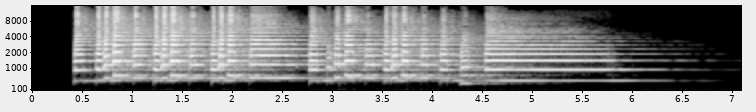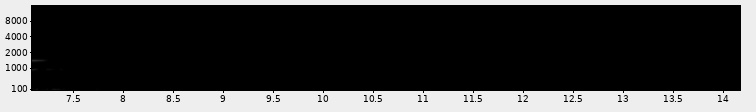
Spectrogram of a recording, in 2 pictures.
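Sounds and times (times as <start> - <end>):
bugle call: 0.4 - 6.7.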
